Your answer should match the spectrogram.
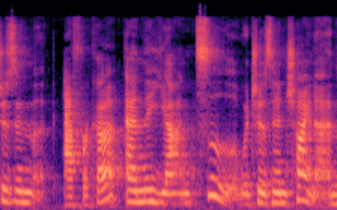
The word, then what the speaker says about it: Yangtze: in Africa, and the Yangtze, which is in China. And that is how you say that in Chinese, by the way, not Yangtze, which is how Americans say it, but the Yangtze.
